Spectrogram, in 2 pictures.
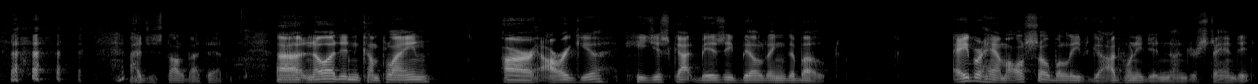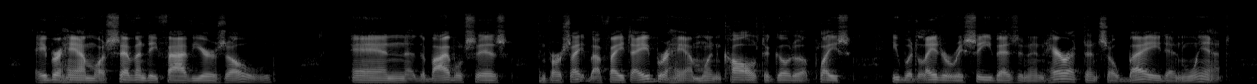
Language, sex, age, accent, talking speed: English, male, 60-79, American, 140 wpm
